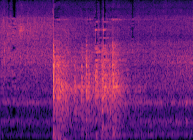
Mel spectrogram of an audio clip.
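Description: Garlic is dropped into onions frying in a pan while cooking Nigerian-style food, bringing a sudden loud sizzling burst that hisses for under a second and then fades to a quieter background crackle.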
